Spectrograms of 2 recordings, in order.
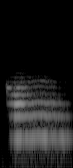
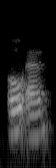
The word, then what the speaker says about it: Om: And then a long exhale with a Om. And remember, Om is spelled O-M, but when we say it, it's A-A-U. So A-U-M. You're pronouncing it A-U-M.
